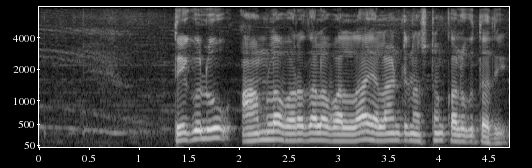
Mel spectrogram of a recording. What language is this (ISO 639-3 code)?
tel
